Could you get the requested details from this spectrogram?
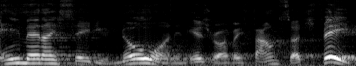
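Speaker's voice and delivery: ordinary talk, nothing marked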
